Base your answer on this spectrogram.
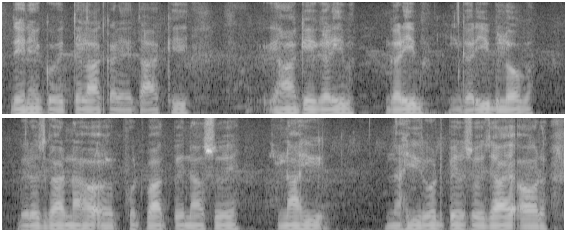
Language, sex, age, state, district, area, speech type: Urdu, male, 18-30, Bihar, Saharsa, urban, spontaneous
